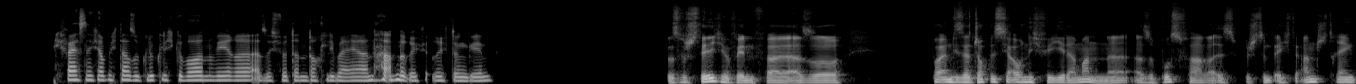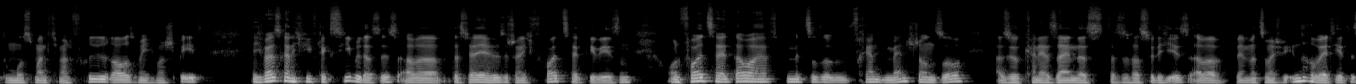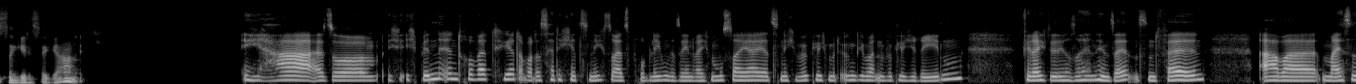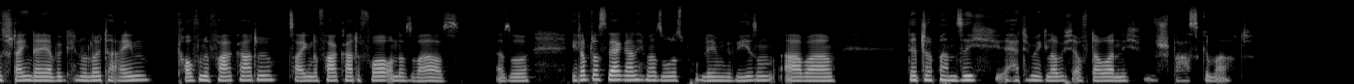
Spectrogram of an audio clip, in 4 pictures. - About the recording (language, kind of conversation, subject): German, podcast, Kannst du von einem Misserfolg erzählen, der dich weitergebracht hat?
- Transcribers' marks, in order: laughing while speaking: "in 'ne andere Rich"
